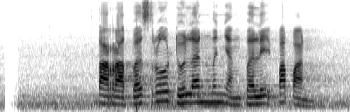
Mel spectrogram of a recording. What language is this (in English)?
Javanese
